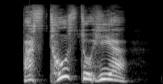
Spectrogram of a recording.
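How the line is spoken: Roared. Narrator (German): brüllte Karmesin

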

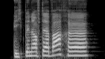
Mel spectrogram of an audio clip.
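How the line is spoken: Calling after. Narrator (German): rief Charlie mir nach

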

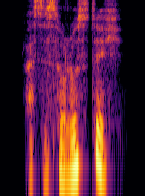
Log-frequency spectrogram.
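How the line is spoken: Quiet question. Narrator (German): fragte er leise

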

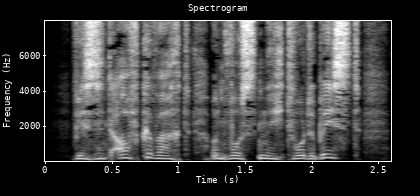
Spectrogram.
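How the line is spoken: Breathless. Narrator (German): sagte atemlos

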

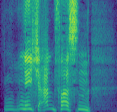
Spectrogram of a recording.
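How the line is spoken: Scream. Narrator (German): schrie Harry

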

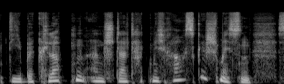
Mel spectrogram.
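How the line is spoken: Plain. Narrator (German): sagte Harry

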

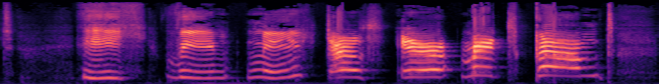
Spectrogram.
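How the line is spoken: Screaming between fake sobs. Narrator (German): schrie Dudley zwischen den markerschütternden falschen Schluchzern

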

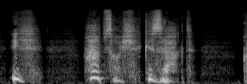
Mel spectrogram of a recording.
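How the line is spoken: Panting. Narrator (German): keuchte Hermine

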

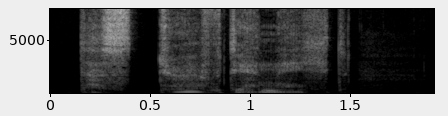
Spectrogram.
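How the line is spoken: Whispering. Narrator (German): flüsterte Hermine

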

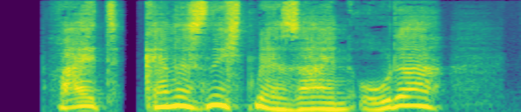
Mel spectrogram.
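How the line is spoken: Croaked. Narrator (German): krächzte Ron wieder

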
